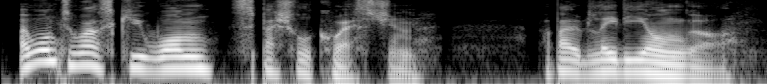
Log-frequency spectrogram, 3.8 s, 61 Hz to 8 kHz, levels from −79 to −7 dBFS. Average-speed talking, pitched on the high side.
No: average, 155 wpm; low, 125 Hz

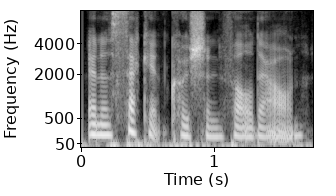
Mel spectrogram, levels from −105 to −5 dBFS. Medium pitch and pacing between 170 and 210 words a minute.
Yes: medium, 165 Hz; fast, 205 wpm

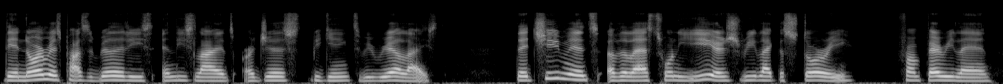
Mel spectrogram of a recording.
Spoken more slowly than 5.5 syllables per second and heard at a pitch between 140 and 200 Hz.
Yes: 5.3 syllables/s; medium, 185 Hz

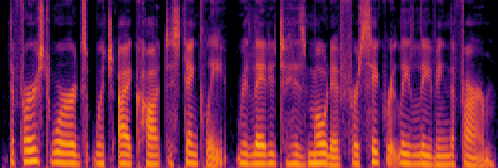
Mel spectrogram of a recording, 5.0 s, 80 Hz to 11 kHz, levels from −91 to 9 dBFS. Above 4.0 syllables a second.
Yes: 5.4 syllables/s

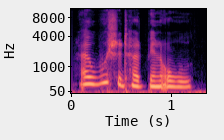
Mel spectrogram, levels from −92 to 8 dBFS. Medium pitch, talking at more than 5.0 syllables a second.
No: high, 210 Hz; 5.5 syllables/s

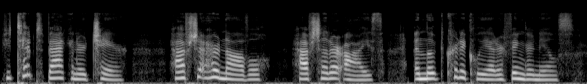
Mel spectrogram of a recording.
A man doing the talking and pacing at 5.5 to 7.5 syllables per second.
No: female; 6.0 syllables/s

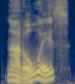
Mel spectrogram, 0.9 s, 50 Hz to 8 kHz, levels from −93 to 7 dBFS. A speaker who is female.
No: male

